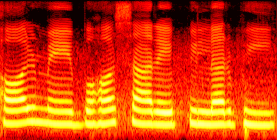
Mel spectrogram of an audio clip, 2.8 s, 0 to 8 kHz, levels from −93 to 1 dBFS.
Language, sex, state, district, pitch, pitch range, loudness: Hindi, female, Madhya Pradesh, Dhar, 240 Hz, 235-255 Hz, -12 LUFS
